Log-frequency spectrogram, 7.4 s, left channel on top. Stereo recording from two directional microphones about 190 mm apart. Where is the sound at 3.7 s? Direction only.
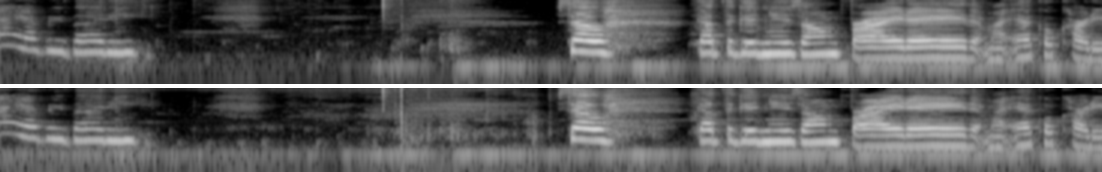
15° left (ahead or behind).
